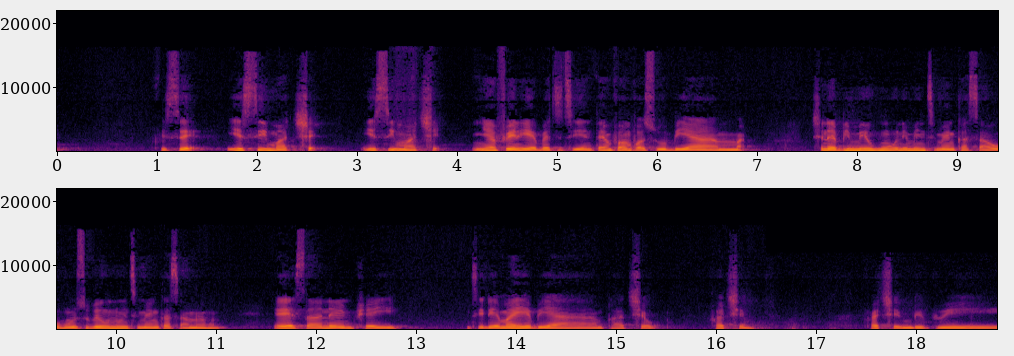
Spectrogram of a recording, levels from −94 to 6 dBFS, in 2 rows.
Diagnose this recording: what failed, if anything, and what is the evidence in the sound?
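Nothing failed in this recording; the only thing under the speech is the room's own background noise, about 42 dB below it.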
